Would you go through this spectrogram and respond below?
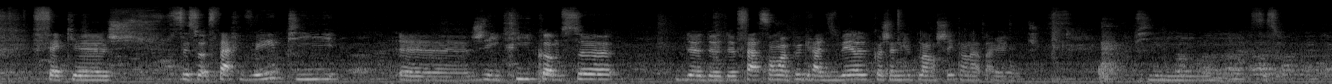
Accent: Quebec, Canada; Je viens de la Côte-Nord, c'est sûr que j'ai mes souvenirs à moi.

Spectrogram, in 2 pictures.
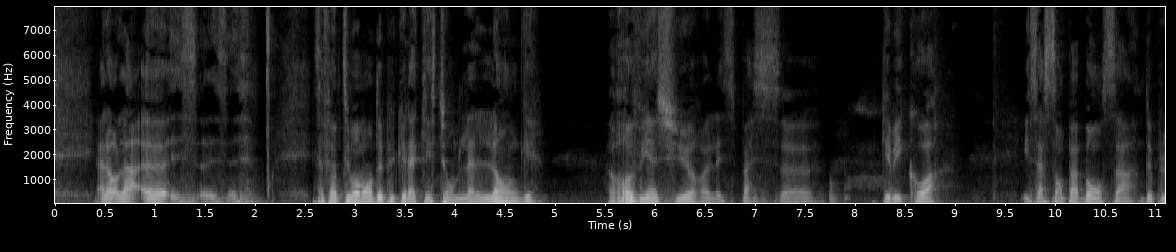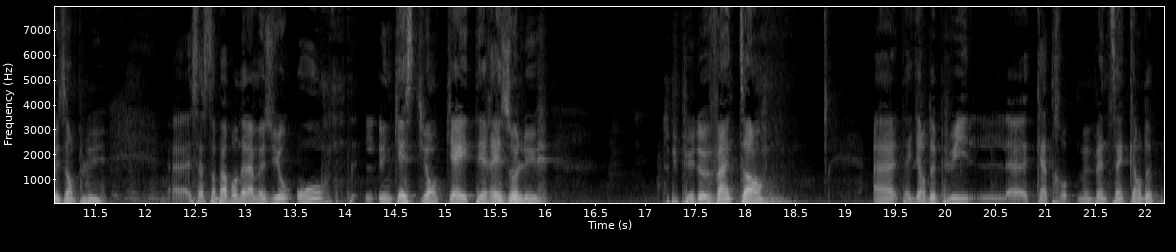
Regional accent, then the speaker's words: Haiti; now in Canada; je suis québécois aussi, étant haïtien.

